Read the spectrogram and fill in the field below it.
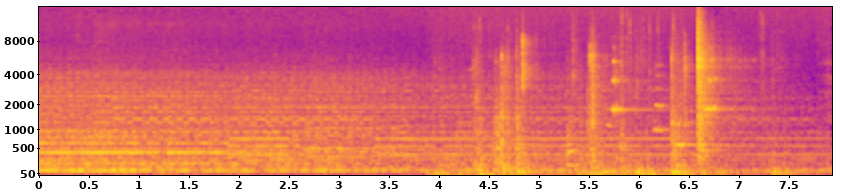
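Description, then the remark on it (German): A 1000-year-old portal door creaks on hinges that have never been oiled, with a drawn-out, groaning tone, followed by a few dull wooden thunks and knocks as it moves. No one speaks. “Ach, Himmel, dieses Portal ist 1000 Jahre alt und die Angeln wurden noch nie geölt. Das klingt nun mal wie eingeklemmte Katzenschwänze.”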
